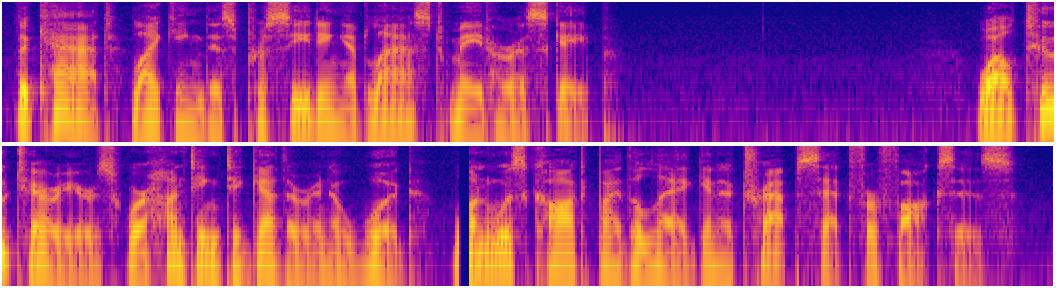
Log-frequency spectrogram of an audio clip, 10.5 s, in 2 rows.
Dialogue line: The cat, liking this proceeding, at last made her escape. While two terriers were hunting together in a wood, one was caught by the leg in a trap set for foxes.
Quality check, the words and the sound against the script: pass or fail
fail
